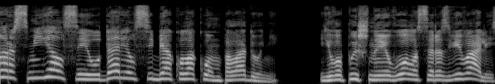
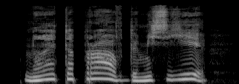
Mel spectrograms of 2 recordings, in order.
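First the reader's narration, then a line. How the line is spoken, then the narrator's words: Quiet. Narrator (Russian): тихо сказал Маке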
